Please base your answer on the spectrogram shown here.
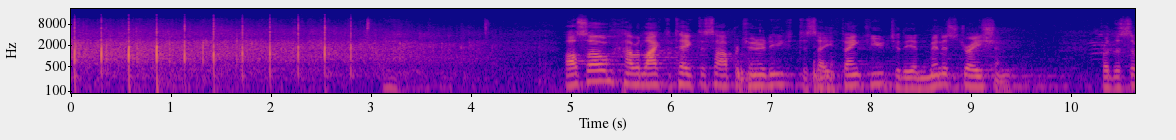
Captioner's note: applause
